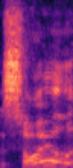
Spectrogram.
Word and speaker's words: soil: soil bubbles so what so soil is is one of those words where it's like it looks like it's only one syllable it's it's actually two syllables although you can kinda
